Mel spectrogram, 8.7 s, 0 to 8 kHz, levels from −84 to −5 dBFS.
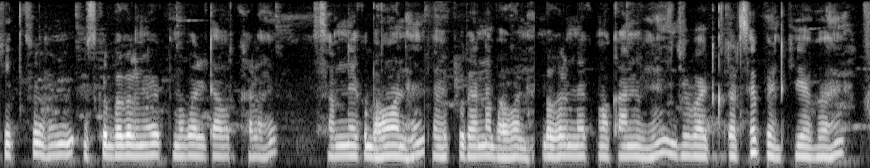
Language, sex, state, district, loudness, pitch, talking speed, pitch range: Hindi, male, Bihar, Jamui, -17 LUFS, 145 Hz, 220 wpm, 140-150 Hz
